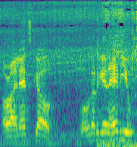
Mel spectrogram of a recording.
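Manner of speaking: ordinary talk, nothing marked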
